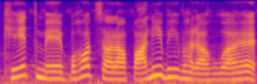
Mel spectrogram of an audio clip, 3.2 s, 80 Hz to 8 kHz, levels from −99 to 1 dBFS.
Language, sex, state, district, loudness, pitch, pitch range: Hindi, male, Jharkhand, Ranchi, -15 LUFS, 205 Hz, 190-255 Hz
